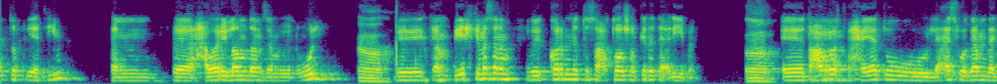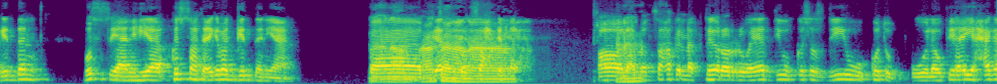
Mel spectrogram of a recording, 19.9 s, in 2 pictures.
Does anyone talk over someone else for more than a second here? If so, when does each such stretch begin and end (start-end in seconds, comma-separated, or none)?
13.7-15.1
